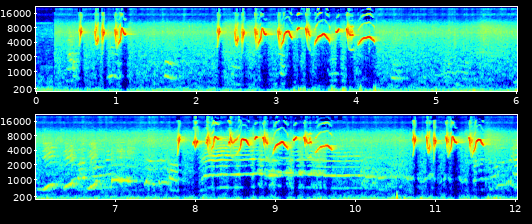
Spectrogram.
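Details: Van Hasselt's sunbird (kolibri wulung), Gresik, East Java, singing nembak for cage-bird tutoring: repeated bursts of thin, high, rapidly slurred whistles, with lower-pitched warbling from another bird between bursts.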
